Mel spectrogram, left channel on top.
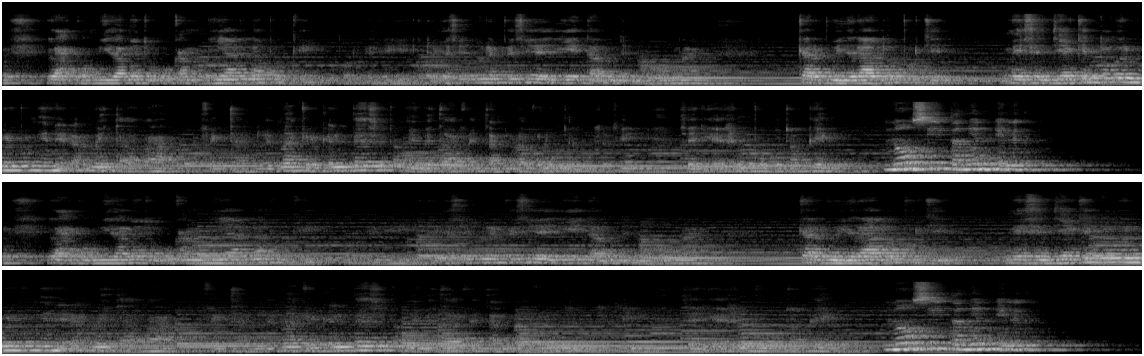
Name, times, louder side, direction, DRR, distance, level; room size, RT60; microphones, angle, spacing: voice 1, 0.0-7.4 8.0-19.7, left 1 dB, 90° left, 0 dB, 0.7 m, -28 dB
sound 1, 1.8-16.3 16.5-21.0, right 2 dB, 65° right, 0.4 m, -35 dB
voice 2, 20.2-21.6, equal, 25° left, -4 dB, 0.7 m, -22 dB
4.4 x 2.6 x 3.1 m, 1.5 s
head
